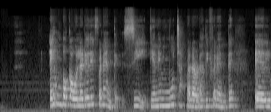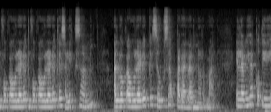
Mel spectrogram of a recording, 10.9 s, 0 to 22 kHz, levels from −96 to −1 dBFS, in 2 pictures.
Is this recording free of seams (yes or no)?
no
